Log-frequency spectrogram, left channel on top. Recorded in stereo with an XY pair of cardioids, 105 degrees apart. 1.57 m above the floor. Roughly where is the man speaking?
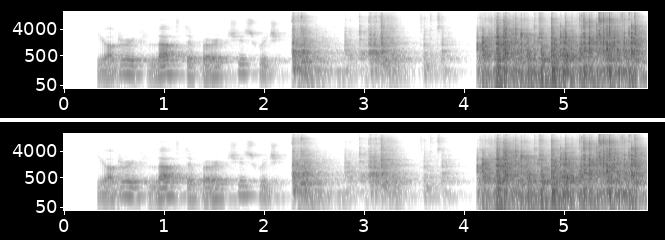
Ahead.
